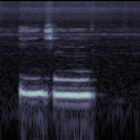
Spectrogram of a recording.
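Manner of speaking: high, cutesy put-on voice.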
